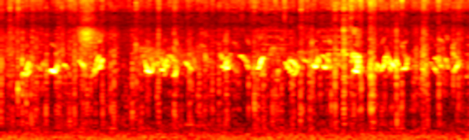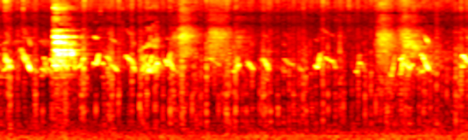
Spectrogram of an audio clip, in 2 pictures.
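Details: Many high, squeaky chirps from colored chickens run continuously, each a quick up-and-down peep, packed closely together over a soft low hum with a few sharper clicks.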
